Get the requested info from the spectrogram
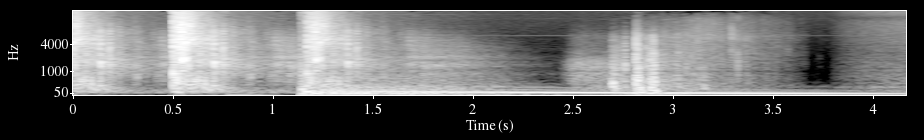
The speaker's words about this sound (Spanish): Hubo caos, gases lacrimógenos, gritos, y de repente se escucharon un par de disparos.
